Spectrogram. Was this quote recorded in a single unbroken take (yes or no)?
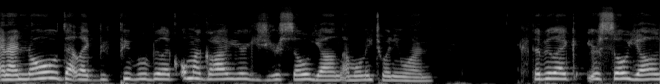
no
